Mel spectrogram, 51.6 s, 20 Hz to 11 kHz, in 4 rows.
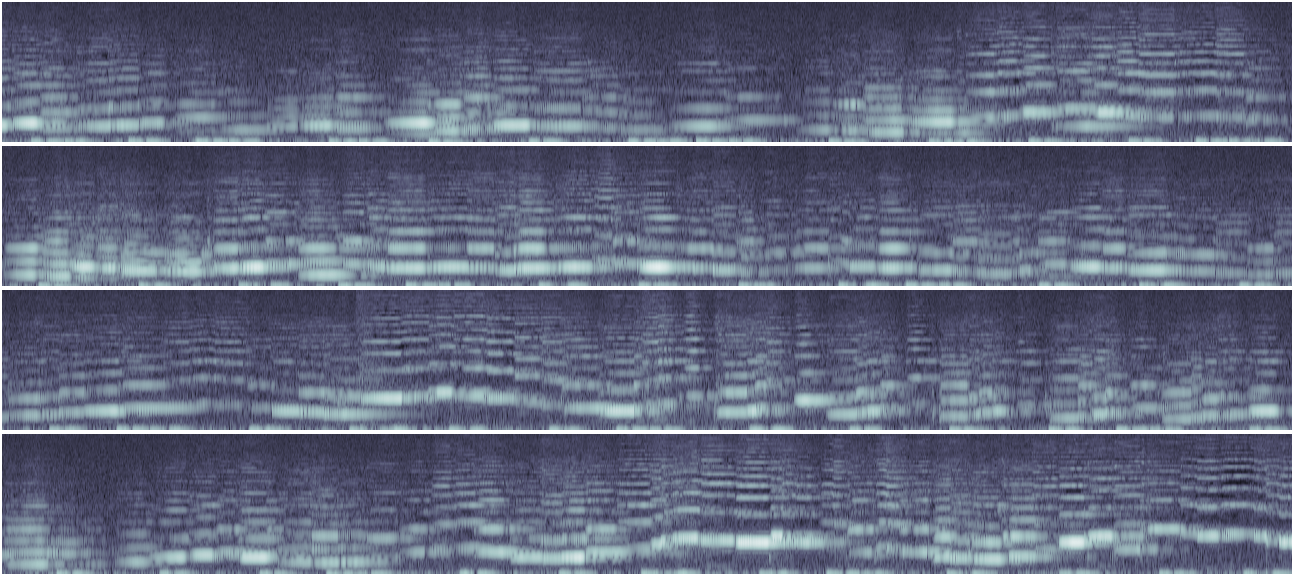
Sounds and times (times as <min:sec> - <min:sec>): Violin, fiddle: 0:00.0 - 0:51.6.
